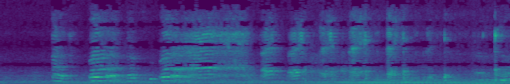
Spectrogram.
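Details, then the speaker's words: Short bursts of high, wavering infant crying with faint background room noise; a baby crying heard by Ella. "What's that? Ella? Who's that? That crying baby?"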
